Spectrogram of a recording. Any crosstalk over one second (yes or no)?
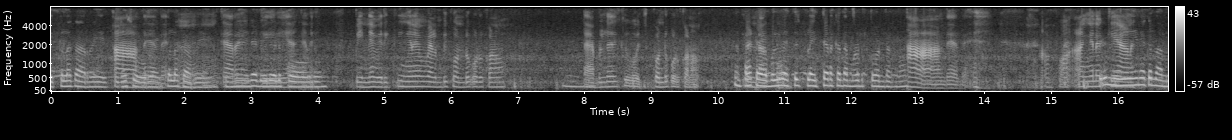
yes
